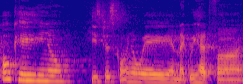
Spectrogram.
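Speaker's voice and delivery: high, lightly voiced child; kids accepting. Kids accepting Simon leaving, lightly high child voice. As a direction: shrug it off like a content kid. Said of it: "they're all like".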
